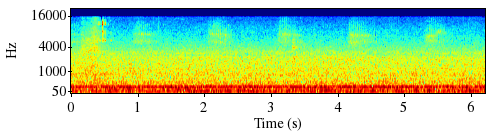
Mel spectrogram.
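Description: Kitten purring faintly while kneading and pulling at a plush blanket, with soft scratches of claws in the fabric about once a second.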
